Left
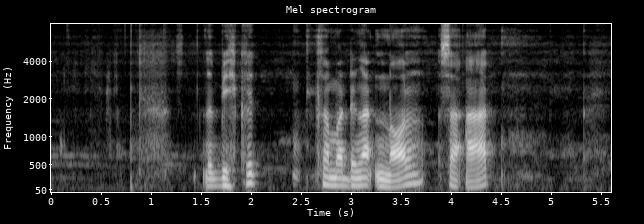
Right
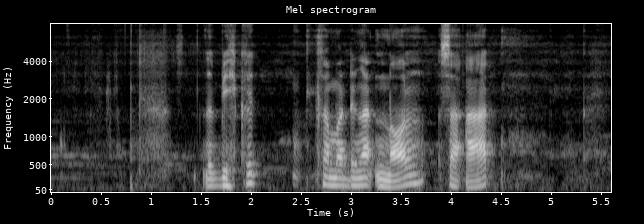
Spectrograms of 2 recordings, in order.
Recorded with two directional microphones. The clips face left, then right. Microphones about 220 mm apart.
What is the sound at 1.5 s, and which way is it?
Speech, 45° left (ahead or behind).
